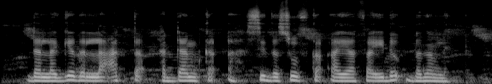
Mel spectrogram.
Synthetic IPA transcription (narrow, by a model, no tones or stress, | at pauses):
d̪ɐlɐɣjɐðɐlɑʕɑɡ̚t̪ʰɐ̰ʕɑd̪aːmkʰɐɐhsɪðɐsuːfkʰɐʔɐjaːfɐːjðɔbɐðɐnlɛh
